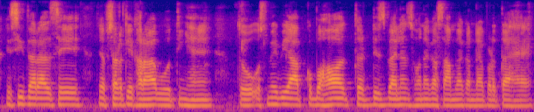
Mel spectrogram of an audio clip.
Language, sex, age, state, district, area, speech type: Urdu, male, 18-30, Uttar Pradesh, Ghaziabad, urban, spontaneous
